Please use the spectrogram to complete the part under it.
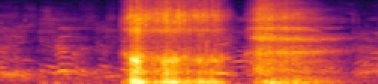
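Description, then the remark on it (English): A man imitates snoring with his voice: two drawn-out, raspy snorts, the first louder and rougher, the second slightly softer, with faint murmuring before them. “I like to believe that he was snoring.”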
